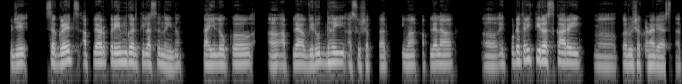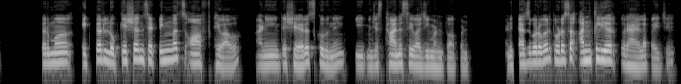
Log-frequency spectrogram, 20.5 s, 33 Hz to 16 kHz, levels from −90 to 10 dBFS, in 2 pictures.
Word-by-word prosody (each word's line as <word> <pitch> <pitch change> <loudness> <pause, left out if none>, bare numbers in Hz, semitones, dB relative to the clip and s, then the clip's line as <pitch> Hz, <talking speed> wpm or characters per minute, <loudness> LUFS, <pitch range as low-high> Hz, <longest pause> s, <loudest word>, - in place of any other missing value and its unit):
म्हणजे 145 +2 0 0.4
सगळेच 170 +3 +4
आपल्यावर 165 +1 +2
प्रेम 165 0 +4
करतील 160 -2 0
असं 150 +1 -2
नाही 130 -4 -2
ना. 135 +3 -8 0.4
काही 140 0 +1
लोकं 145 +1 -1 0.3
अ, 135 - -6
आपल्या 140 +1 0
विरुद्धही 160 +4 0
असू - - -5
शकतात 130 -1 -7 0.2
किंवा 140 0 -3
आपल्याला 140 0 -1 0.5
अ, 130 -1 -6
एक 150 -2 -8
कुठेतरी 175 +4 +1
तिरस्कारही 170 -4 +4 0.2
अ, 125 -1 -8
करू 140 -1 -2
शकणारे 135 -2 -1
असतात. 120 - -7 0.6
तर 155 0 0
मग 165 +2 +3 0.2
एक 150 -1 +1
तर 200 0 +6
लोकेशन 185 +3 +3
सेटिंगच 195 +5 +2
ऑफ 150 -2 0
ठेवावं 125 -1 -3 0.3
आणि 135 +1 -1
ते 145 - -1
शेअरच 145 +3 +2
करू 145 -4 0
नये, 130 +6 -4
की 130 -5 -8
म्हणजे 125 +1 -6
स्थान 140 +2 +3
सेवा 140 -2 -1
जी 125 +1 -4
म्हणतो 120 -1 -5
आपण. 115 0 -10 0.6
आणि 130 - -6
त्याचबरोबर 170 +6 +4
थोडंसं 190 +3 +4
अनक्लिअर 190 +1 +6 0.2
राहायला 130 -1 0
पाहिजे. 115 +7 -10
145 Hz, 150 wpm, -24 LUFS, 135-165 Hz, 0.6 s, तर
